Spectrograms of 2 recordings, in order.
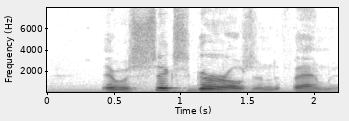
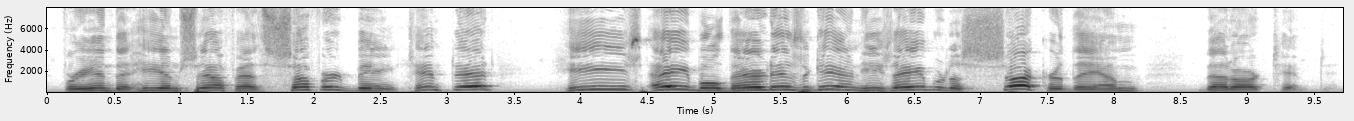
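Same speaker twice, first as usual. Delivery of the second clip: loud, slow, raised-pitch proclamation; forceful scripture preaching; 5 semitones higher, 10 dB louder than usual. Real, not acted. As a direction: declaim the verse, leaning on each phrase. Preaches a scripture verse at full force.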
